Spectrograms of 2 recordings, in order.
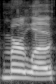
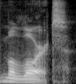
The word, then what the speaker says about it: Malort: Ellie asks, why does he drink Merlot to feel quirky and different? She means Malort.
